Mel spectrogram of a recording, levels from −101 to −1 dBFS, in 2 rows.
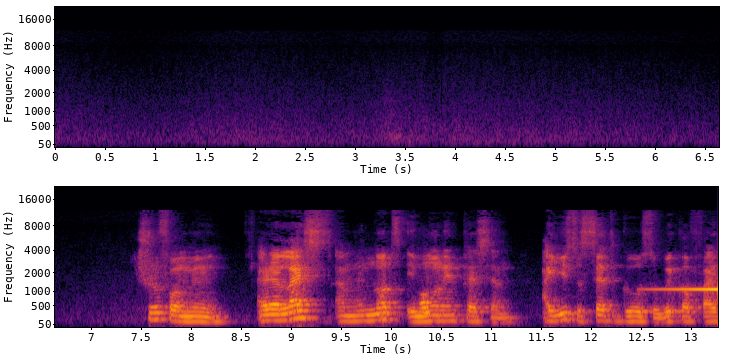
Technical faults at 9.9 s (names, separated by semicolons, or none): echo leak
